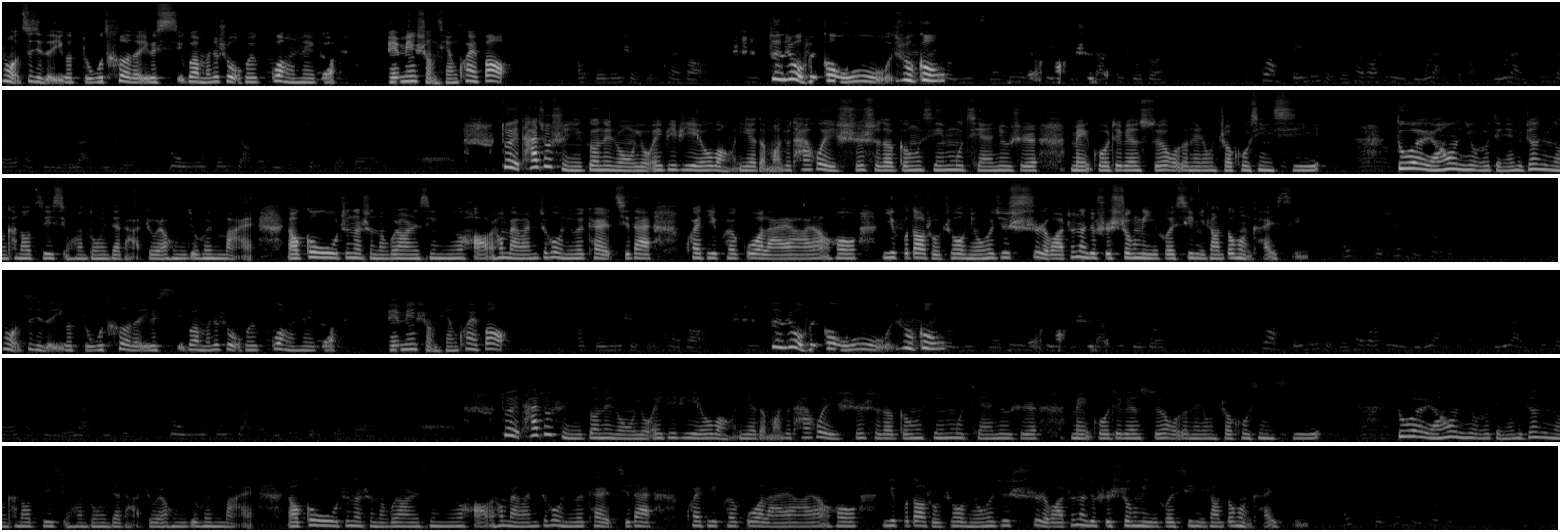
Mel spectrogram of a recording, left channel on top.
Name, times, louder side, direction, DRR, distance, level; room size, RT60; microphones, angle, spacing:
voice 1, 0.0-3.3 3.9-5.1 7.7-9.4 10.3-10.4 20.2-28.7 29.2-44.2, left 6 dB, 75° left, 0.5 m, -34 dB
voice 2, 2.6-3.6 5.7-7.9 8.8-11.7 12.6-20.1 28.1-29.7 44.5-45.8, left 2 dB, 35° left, 2.8 m, -63 dB
7.5 x 5.6 x 7.1 m
head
